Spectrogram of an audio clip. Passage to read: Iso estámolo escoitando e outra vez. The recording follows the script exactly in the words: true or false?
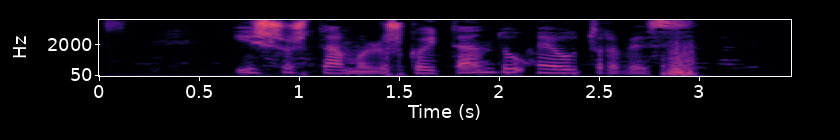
true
